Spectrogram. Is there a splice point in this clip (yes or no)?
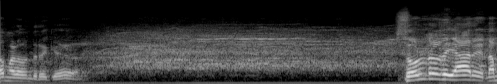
no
